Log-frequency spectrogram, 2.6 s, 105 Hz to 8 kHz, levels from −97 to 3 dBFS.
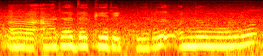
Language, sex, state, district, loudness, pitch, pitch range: Tulu, female, Karnataka, Dakshina Kannada, -13 LUFS, 225 Hz, 215-230 Hz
